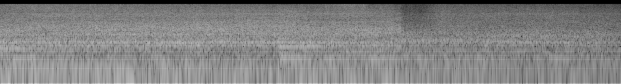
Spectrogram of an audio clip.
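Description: Loud wind rushing in through the open window of a moving car and buffeting the phone's microphone, with road noise underneath; it eases slightly about four seconds in.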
